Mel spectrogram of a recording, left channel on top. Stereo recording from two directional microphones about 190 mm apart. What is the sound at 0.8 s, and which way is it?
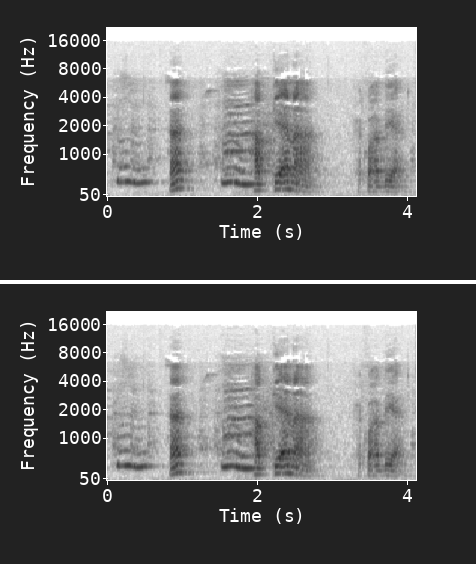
Speech, centre (ahead or behind).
